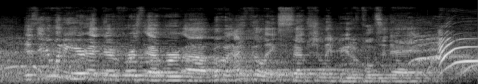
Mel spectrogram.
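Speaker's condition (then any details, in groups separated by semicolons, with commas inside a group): No condition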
